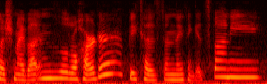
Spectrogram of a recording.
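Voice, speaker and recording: A woman speaks in a soft-spoken way. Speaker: CrossFit coach. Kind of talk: casual chat.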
